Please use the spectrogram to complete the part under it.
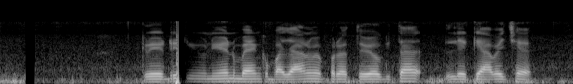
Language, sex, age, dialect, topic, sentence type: Magahi, female, 36-40, Western, banking, statement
